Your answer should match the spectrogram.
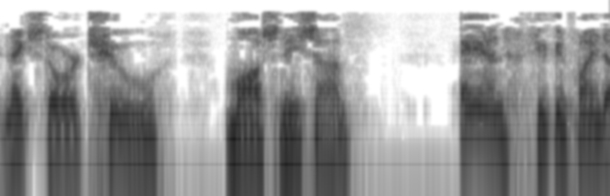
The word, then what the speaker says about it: Maus: Moss Family Automotive, in particular, Moss Acura. Now, Moss is spelled M-A-U-S.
